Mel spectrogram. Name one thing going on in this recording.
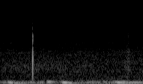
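A putter taps a golf ball.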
